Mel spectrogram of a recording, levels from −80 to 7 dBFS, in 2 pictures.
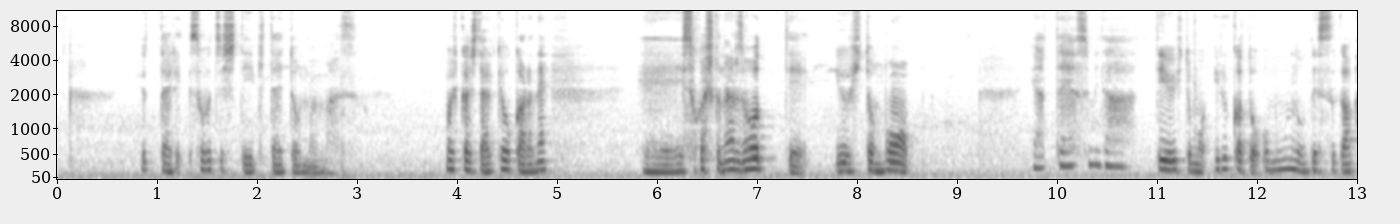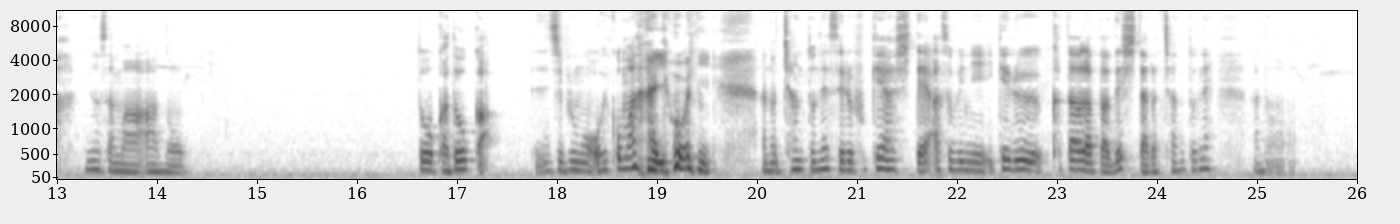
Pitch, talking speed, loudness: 160 Hz, 280 characters per minute, -29 LUFS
